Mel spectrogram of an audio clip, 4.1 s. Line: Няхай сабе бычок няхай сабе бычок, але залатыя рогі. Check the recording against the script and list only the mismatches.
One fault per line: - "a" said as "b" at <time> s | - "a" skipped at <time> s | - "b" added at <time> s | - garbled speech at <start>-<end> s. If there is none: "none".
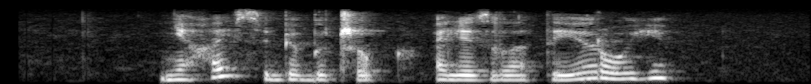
- "няхай сабе бычок" skipped at 1.9 s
